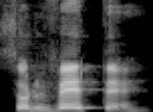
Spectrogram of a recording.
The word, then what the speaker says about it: sorvete: Sorvete, sorvete. Atividade, atividade. The way you pronounce them varies based on the region you're visiting in Brazil.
